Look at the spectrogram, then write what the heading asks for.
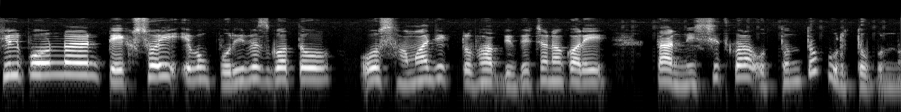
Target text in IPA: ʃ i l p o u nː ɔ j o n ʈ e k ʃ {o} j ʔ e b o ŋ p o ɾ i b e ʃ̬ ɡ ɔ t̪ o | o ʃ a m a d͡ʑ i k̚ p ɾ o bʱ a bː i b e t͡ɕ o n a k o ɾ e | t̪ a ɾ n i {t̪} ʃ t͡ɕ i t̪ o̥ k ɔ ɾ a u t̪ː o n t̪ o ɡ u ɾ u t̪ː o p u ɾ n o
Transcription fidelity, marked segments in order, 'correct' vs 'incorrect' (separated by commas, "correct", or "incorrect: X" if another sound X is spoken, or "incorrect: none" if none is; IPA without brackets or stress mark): correct, incorrect: none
